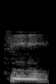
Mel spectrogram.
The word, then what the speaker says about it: Tini: by Jeff D co-writer teeny Howard and I know other people try to figure out how to say her name Tina Tina is teeny I mean obviously ti ni teeny or tiny teeny so this issue here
